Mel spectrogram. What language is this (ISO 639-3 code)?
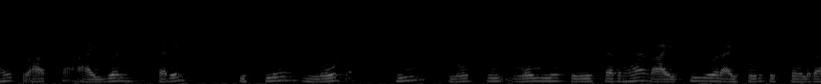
hin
